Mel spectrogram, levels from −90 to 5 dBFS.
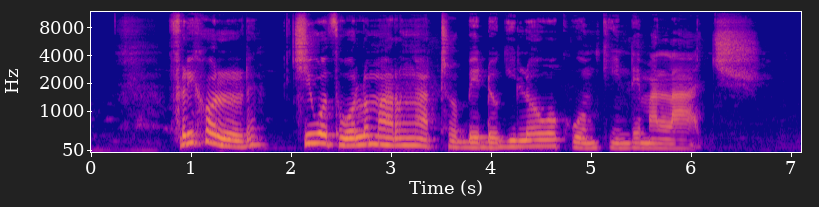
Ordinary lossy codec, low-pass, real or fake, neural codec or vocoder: none; none; real; none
